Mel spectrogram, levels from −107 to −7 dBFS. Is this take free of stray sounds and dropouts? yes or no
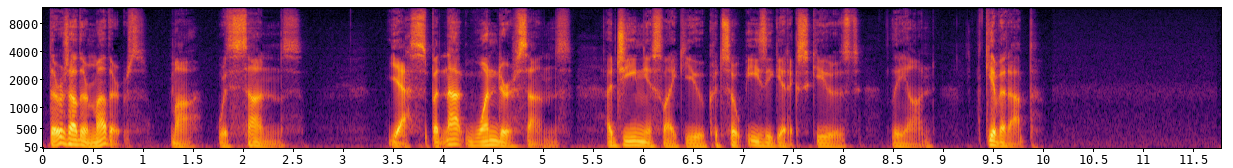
yes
